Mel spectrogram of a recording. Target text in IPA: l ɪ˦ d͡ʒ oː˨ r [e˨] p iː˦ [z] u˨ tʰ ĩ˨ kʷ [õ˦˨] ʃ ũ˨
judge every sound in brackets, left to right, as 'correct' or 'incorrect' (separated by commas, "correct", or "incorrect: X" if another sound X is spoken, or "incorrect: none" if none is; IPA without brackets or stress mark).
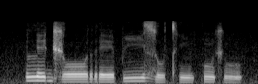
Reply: correct, correct, incorrect: ũ˦˨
